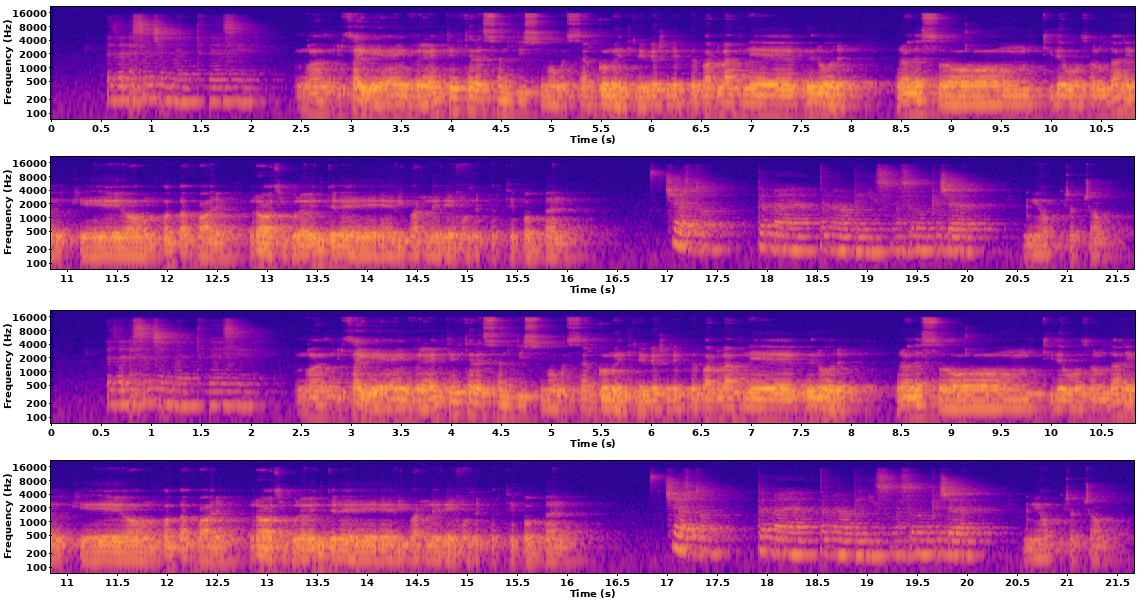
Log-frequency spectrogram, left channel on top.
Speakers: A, on the right (about 20°); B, on the left (about 75°).
A: Es- essenzialmente
B: Eh.
A: sì.
B: Guarda, Lo sai che è veramente interessantissimo questo argomento, mi piacerebbe parlarne per ore, però adesso mm, ti devo salutare perché ho un po' da fare, però sicuramente ne riparleremo se per te va bene.
A: Certo, per me per me va benissimo, è stato un piacere.
B: Mio, ciao ciao.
